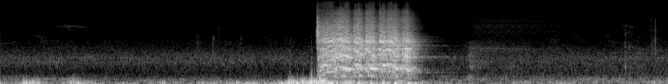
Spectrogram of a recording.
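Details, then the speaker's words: Honda CB750 cafe racer in neutral, testing the starter through a new universal starter solenoid and M.Unit wiring: a one-second burst of quick, even starter whir with a solid engagement click; normal starter cranking. "So hopefully we should hear the starter motor click on."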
